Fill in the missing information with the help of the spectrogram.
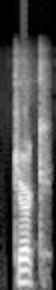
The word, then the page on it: dirk: American English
